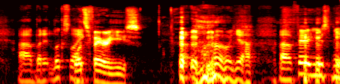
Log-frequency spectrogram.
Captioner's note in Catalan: riures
